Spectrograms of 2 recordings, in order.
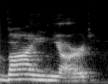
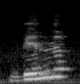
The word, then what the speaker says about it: vineyard: And so it's not vineyard, vineyard. The E is silent.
